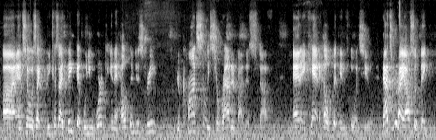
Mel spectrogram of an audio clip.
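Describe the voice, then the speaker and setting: A man's voice: high voice, expressive, brisk. A middle-aged man, an author talking about his self-help book in a casual, rambling, self-deprecating way with many restarts. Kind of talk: casual conversation. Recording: echoey room with noticeable noise.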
